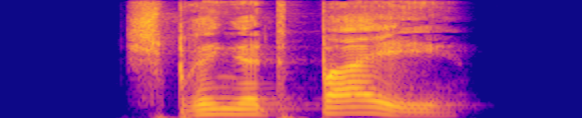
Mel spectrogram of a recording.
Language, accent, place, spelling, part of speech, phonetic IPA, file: German, Germany, Berlin, springet bei, verb, [ˌʃpʁɪŋət ˈbaɪ̯], De-springet bei.ogg
- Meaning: second-person plural subjunctive I of beispringen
